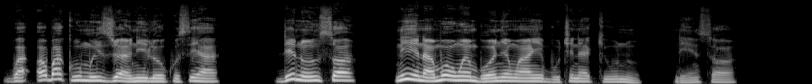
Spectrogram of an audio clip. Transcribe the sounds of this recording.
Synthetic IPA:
ɡʷa˨ɔ˦ɡ͡ba˦ku˦mu˨˦i˦zre˨lniː˦lo˦kʷu˦sɪ˦ɦa˦ | dɪ˦nʊ˨n̩˦sɔ˦ | ni˦ɦi˨na˨m˦o˦ŋʷe˦m̩˦bʊ˨o˦ɲe˦ŋʷa˦ɲɪ˦bʊ˨t͡ʃi˦ne˦ke˨u˦nṵ˨ | dɪ̰˨n̩˦sɔ˦

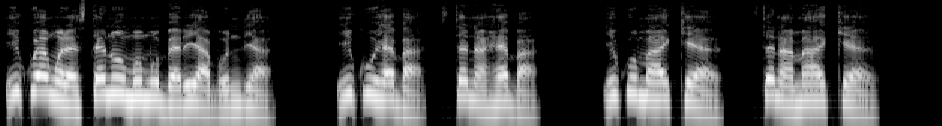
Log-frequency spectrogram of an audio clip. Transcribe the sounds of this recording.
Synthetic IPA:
i˦kʷu˦e˦ŋʷe˨ɾe˨si̥˦te˦nʊ˦mu˦mu˦be˨ɾi˦ja˨bʊ˨n̩˦dɪ˦a̰˨ | i˦kʷu˦ɦe˦ba̰˨si̥˦te˦na˨ɦe˦ba̰˨ | i˦kʷu˦ma˦i˦ke˦˨l | si̥˦te˦na˨ma˦i˦ke˦˨l

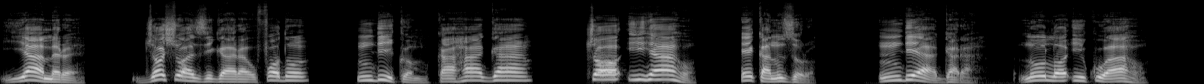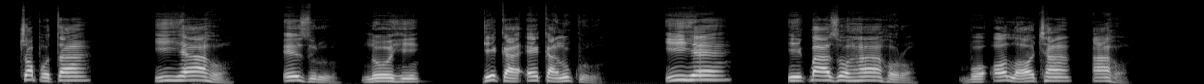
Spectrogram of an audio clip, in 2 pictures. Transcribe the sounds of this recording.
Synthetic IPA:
ja˦˨me˨ɾḛ˨ | d͡ʒɔ˦ʃʊ˦a˨zɪ˨ɡa˨ɾa˨ʊ˨fɔ˦dʊ˦ | n̩˦di˦i˨ko˨m̩˨ka˨ɦa˦ɡaː˦ | t͡ʃɔː˦ʔi˦ɦe˦a˦ɦʊ̰˨ | e˦ka˨n̩˦zo̰˨ɾo̰˨ | n̩˦dɪ˦a˨ɡa̰˨ɾa̰˨ | nʊ˦lɔ˦ʔi˦kʷu˦a˦ɦʊ̰˨ | t͡ʃɔ˦pʊ˨ta˦ | i˦ɦe˦a˦ɦʊ̰˨ | e˦zu˨ɾṵ˨ | no˦ɦi˦ | dɪ˦ka˨ʔe˦ka˨nu˦kʷṵ˨ɾṵ˨ | i˦ɦe˦ | ɪ˦k͡pa˦zʊ˦ɦa˦ɦʊ˨ɾʊ̰˨ | bʊ˨ʔɔ˦lɔ˨ɔ˦t͡ʃa˦ | a˦ɦʊ̰˨

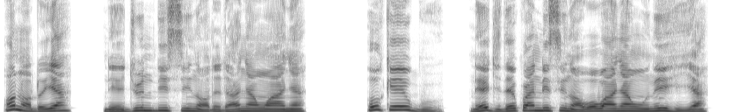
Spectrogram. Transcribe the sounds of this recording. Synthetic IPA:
ɔ˦nɔ˨dʊ˨ja˦ | ne˨d͡ʒu˦n̩˦di˦si˦nɔ˨dɪ˨da˦ɲa˦ŋʷ˦a˦ɲa˦ | o˦ke˦e˦ɡʷṵ˨ | ne˨e˦d͡ʒi˨de˦kʷa˦n̩˦dɪ˦si˦nɔ˨wʊ˦wa˦ɲa˦ŋʷʊ˨ni˦ɦi˨ja˦

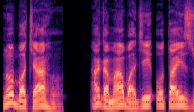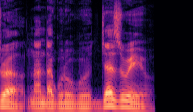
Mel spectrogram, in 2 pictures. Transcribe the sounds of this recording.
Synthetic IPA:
nʊ˦bɔ˨t͡ʃɪ˨a˦ɦʊ̰˨ | a˦ɡa˨m̩˨˦a˦ɡ͡ba˨d͡ʒɪ˦ʔʊ˦ta˦i˦zre˨lna˨n̩˨da˨ɡʷu˨ɾu˨ɡʷu˨d͡ʒe˦zu˦e˨ʊ̰˨

